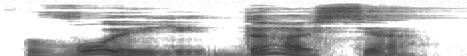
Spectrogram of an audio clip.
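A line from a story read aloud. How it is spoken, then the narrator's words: Loud calling. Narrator (Russian): окликнул он их громко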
